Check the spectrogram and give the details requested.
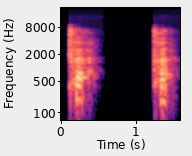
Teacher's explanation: This is second letter in the Tavarga, so it has to be aspirated.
